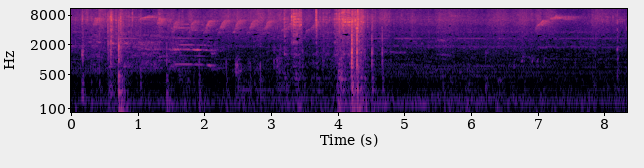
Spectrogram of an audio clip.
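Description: A bird chirping in a quick run of short, high, falling notes about a second in. A couple of sharp knocks come through as well, the louder one about four seconds in.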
